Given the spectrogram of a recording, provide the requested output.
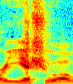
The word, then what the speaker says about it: Yeshua: Now, Joshua, or Yeshua, which is the Hebrew pronunciation, is the same word as Jesus in English.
